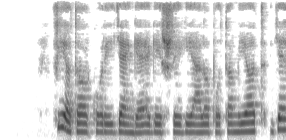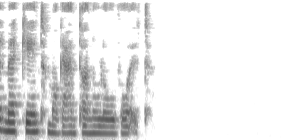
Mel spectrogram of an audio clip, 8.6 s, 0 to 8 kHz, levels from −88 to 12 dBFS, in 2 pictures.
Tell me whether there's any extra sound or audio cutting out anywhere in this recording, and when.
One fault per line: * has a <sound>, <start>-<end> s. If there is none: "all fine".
all fine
